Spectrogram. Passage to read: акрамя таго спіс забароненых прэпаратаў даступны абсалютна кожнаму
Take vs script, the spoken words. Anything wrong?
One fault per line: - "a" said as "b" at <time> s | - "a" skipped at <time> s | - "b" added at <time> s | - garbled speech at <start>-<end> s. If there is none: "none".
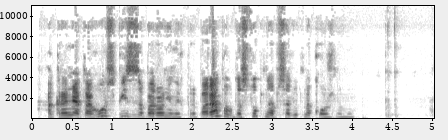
none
